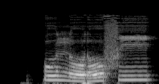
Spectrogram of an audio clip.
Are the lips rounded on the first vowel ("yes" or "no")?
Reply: yes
